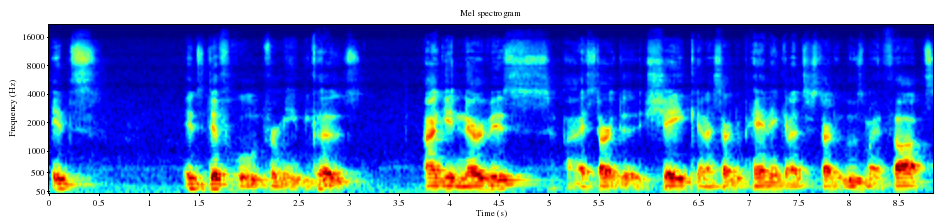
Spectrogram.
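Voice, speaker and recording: Long pauses come often in this fairly slow speech. Room echo is audible. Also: man. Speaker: college student. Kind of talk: informal recorded monologue. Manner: halting; slurred and quiet when not paying attention.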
